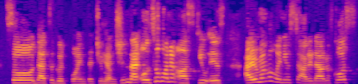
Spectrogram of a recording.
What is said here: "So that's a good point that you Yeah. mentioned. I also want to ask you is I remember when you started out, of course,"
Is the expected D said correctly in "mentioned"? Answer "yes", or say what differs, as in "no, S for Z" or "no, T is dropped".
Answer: yes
